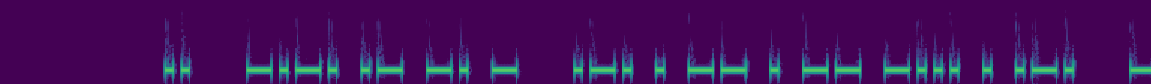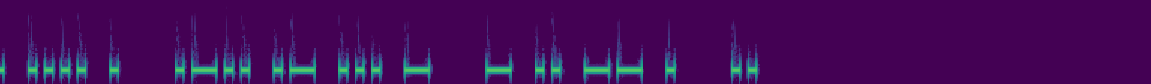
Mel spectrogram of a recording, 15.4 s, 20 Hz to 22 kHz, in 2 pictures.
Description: Morse code, heard as a keyed tone, about 21 wpm, 700 Hz. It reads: I CANT REMEMBER THE LAST TIME I
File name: practice / 22wpm / Sets of 7 Words - 22wpm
